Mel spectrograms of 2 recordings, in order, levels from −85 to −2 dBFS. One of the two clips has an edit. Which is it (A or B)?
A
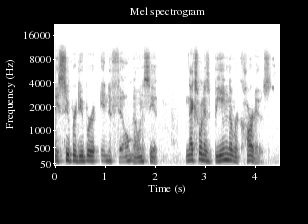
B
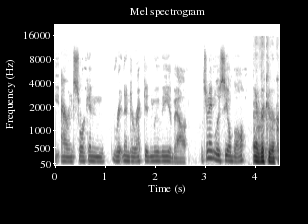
A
